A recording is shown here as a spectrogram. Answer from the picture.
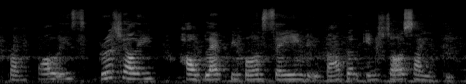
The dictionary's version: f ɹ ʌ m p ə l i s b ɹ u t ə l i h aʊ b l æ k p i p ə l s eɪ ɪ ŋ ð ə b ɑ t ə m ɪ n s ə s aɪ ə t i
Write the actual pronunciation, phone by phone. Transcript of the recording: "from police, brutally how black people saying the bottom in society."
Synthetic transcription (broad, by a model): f ɹ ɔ m p ə l i s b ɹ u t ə l i h aʊ b l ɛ k p i p ə l s eɪ ɪ ŋ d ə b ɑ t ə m ɪ n s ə s aɪ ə t i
